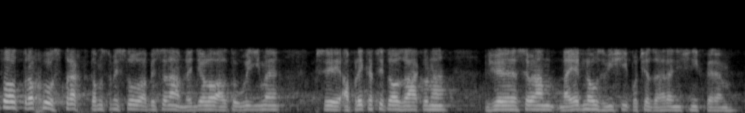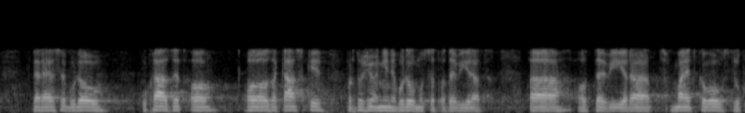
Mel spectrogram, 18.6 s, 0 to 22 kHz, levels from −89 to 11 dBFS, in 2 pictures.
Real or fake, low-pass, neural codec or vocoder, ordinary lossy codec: fake; 3.6 kHz; codec, 16 kHz, 8 kbps, FreqCodec, smaller model; Opus, 16 kbps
